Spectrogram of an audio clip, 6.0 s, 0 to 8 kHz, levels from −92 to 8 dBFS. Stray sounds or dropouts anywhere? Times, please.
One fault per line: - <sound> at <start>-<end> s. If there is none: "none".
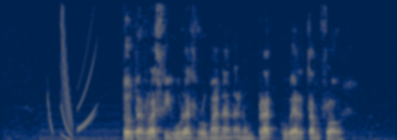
- chirp at 0.7-1.5 s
